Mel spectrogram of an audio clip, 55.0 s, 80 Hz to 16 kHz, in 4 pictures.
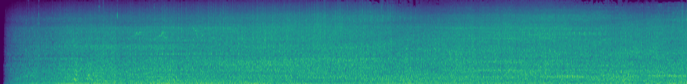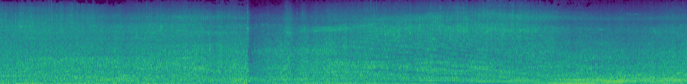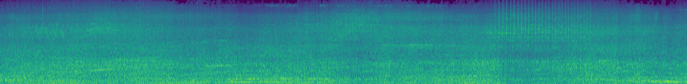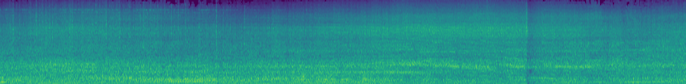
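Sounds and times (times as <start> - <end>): tractor engines passing: 0.1 - 54.9.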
